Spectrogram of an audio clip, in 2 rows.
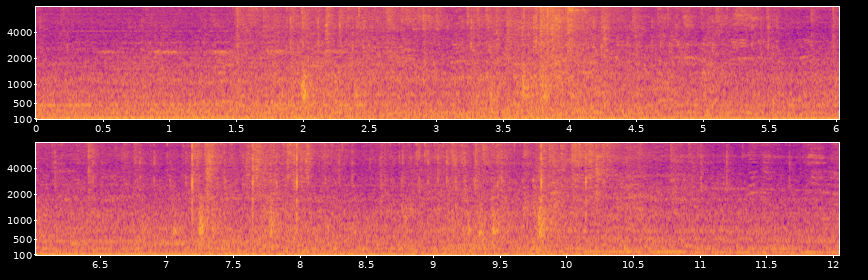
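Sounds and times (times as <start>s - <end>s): train running low hum: 0.0s - 12.0s.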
